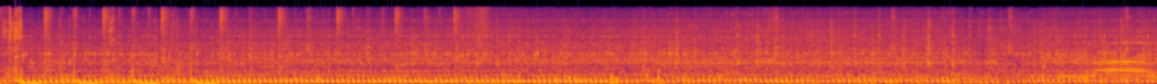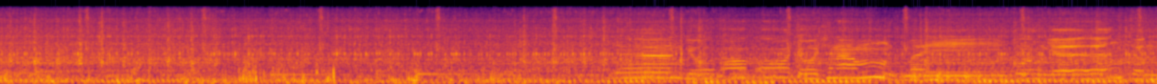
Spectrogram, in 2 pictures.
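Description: A small vehicle's engine running steadily while moving, with a low hum. From about halfway in, people's voices join it.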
